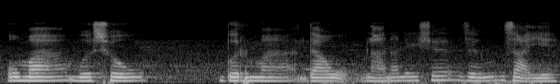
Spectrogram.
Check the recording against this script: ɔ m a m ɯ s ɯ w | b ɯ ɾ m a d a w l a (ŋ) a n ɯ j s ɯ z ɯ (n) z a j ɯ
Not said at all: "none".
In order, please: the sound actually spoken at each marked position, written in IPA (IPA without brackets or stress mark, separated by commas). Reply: n, ŋ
